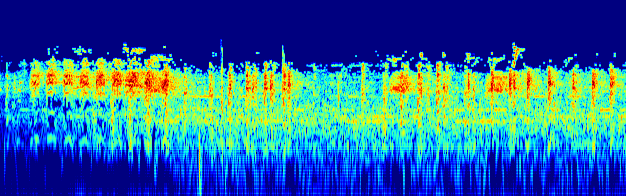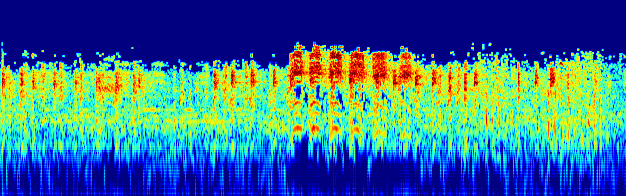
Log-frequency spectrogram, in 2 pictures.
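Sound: mallard duck quacking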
